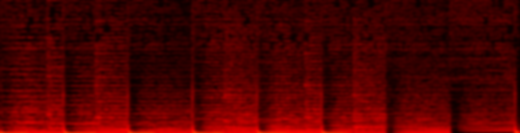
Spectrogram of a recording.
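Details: Electronic dance music with heavy bass pulses and a sharp cut near the end; no animal is heard.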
